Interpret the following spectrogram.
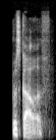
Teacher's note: emphasis on the second syllable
